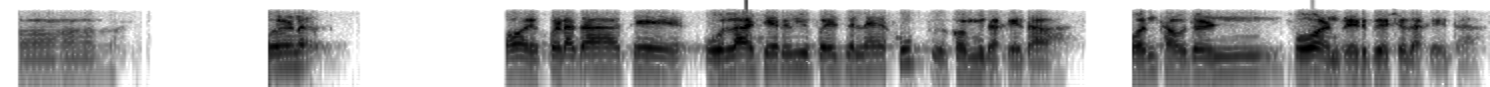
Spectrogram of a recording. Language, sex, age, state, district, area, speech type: Goan Konkani, male, 18-30, Goa, Bardez, rural, conversation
